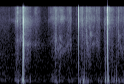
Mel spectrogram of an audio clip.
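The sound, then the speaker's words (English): Three sharp clicks of a man's long, talon-like toenails tapping together, spaced irregularly over a soft rustling background, with no one talking. “I don't know if you guys can hear that, but his nails are clicking together.”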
